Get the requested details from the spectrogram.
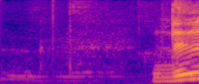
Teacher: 니은은 혀 끝에서 소리 난다 라고 해서 혀끝 소리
